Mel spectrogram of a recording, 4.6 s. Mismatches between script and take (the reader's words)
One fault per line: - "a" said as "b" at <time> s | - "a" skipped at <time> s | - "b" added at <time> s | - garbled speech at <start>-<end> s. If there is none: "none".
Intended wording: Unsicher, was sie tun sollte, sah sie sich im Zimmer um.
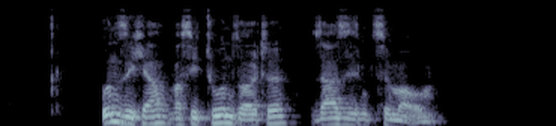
- "sich" skipped at 3.0 s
